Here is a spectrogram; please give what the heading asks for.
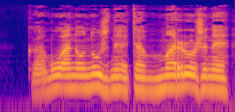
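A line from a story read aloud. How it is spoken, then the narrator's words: Grumbling. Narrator (Russian): проворчал Селиванов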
